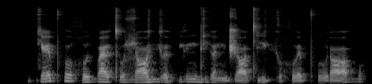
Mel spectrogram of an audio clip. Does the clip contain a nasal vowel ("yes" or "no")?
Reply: no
